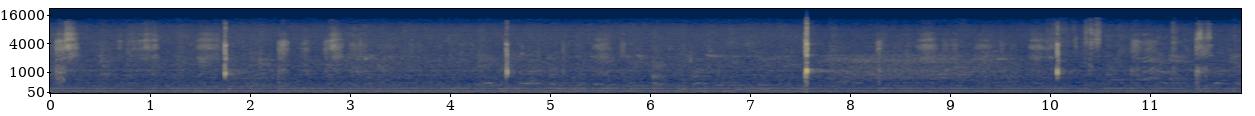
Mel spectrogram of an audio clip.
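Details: Hiccups: four sharp, brief hiccup clicks about three seconds apart over a steady low room hum, with faint breathing between.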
